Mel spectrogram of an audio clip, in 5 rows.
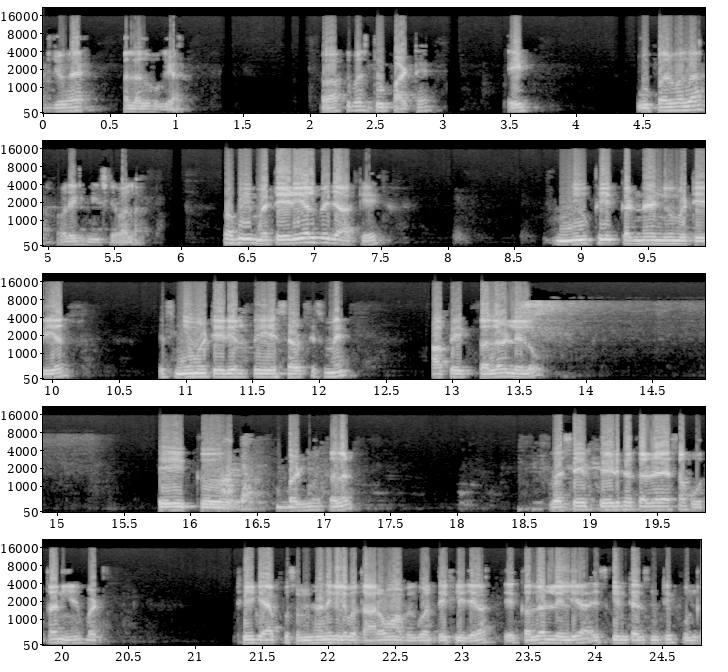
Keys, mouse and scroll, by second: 0.3 click, 2.6 ctrl+z, 3.8-5.1 drag, 8.9-24.8 drag.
